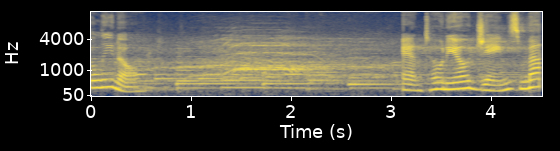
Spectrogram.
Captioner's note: audience cheers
